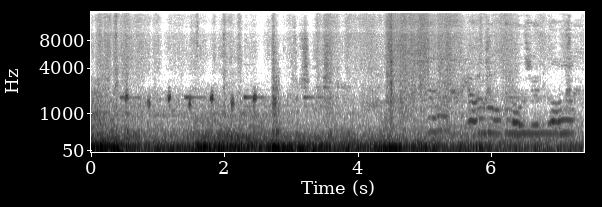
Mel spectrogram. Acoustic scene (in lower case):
car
